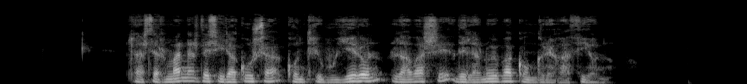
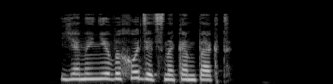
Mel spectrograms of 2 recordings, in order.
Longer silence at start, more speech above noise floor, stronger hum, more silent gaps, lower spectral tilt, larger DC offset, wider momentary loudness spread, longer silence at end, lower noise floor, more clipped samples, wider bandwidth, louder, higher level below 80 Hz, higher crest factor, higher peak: first, 1.3 s vs 0.6 s; second, 57 dB vs 67 dB; neither; neither; about the same, -4.5 dB/octave vs -4.5 dB/octave; neither; about the same, 10 LU vs 12 LU; first, 1.35 s vs 1.05 s; second, -82 dBFS vs -88 dBFS; neither; about the same, 11.5 kHz vs 11.5 kHz; second, -26 LUFS vs -21 LUFS; first, -58 dBFS vs -66 dBFS; about the same, 20 dB vs 16 dB; about the same, -6 dBFS vs -8 dBFS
